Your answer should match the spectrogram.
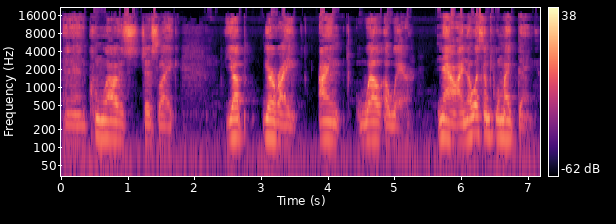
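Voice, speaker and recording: A man's voice: medium pitch, husky. A man giving casual, earnest commentary on game dialogue in a rambling, repetitive way. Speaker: gaming video creator.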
